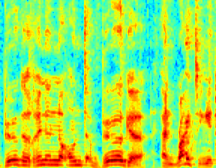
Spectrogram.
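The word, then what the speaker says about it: Bürger*innen: With a glottal stop. This is a sound made by closing the glottis in the throat. So instead of Bürgerinnen, you say Bürgerinnen.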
